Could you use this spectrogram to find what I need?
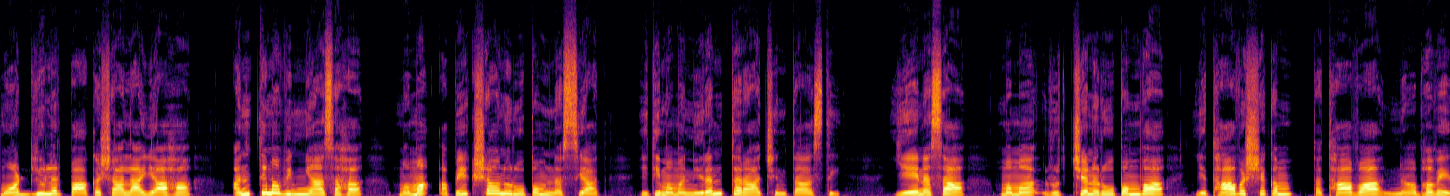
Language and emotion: Sanskrit, fearful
